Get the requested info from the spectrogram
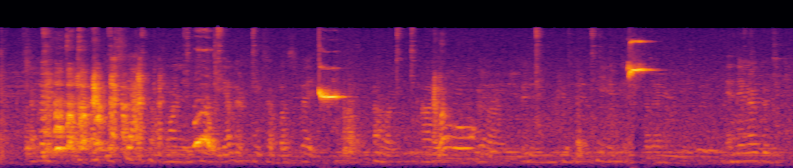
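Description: An African grey parrot mutters speech-like phrases, then gives two sharp whistles: a bright rising one and a higher, piercing one four seconds later. A person's voice may also be mixed in.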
